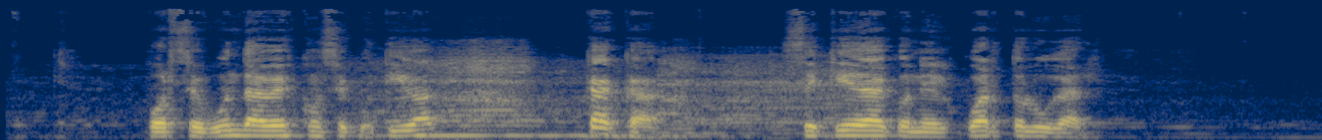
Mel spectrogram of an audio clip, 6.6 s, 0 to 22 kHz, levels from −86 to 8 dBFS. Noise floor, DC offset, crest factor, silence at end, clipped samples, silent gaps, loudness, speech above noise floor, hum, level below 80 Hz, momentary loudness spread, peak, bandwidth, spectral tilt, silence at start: -61 dBFS; under 0.1%; 18 dB; 1.15 s; under 0.1%; none; -18 LUFS; 45 dB; none; -56 dBFS; 15 LU; -2 dBFS; 16.5 kHz; -6 dB/octave; 0.75 s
